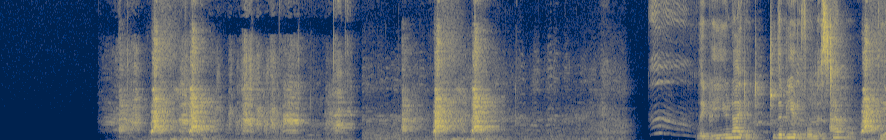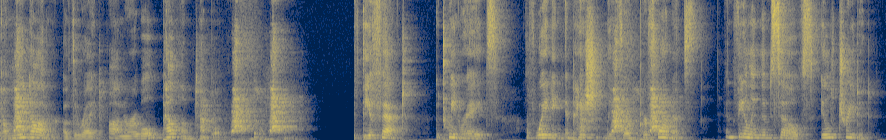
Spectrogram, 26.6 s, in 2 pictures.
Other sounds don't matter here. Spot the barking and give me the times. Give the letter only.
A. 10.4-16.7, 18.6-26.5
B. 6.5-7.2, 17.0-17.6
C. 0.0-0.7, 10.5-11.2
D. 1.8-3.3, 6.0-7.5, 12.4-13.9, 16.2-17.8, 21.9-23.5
D.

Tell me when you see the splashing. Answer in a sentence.
The splashing can be heard from 6.5 to 7.2 s and from 17.0 to 17.6 s.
